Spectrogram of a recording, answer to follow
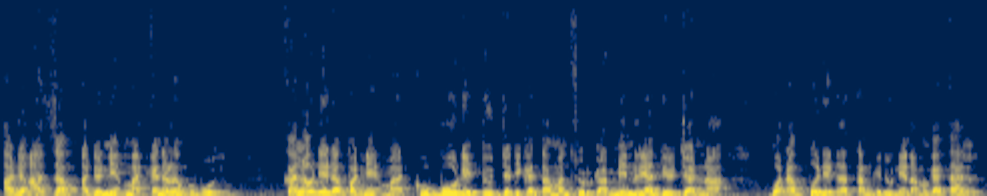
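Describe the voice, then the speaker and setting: A man preaching with animated, jokey storytelling. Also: mid-range voice, moderate pace, slight background noise. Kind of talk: humorous storytelling sermon.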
